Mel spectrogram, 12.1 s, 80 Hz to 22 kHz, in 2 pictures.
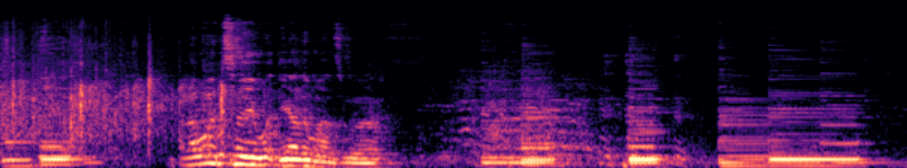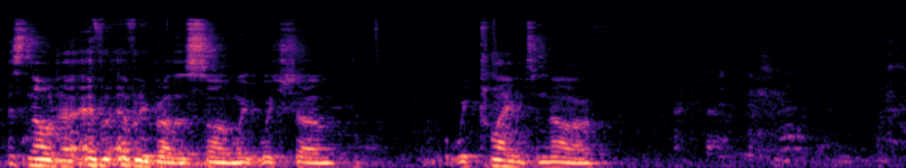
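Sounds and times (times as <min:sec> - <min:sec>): acoustic guitar chords strummed: 0:03.2 - 0:06.0.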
